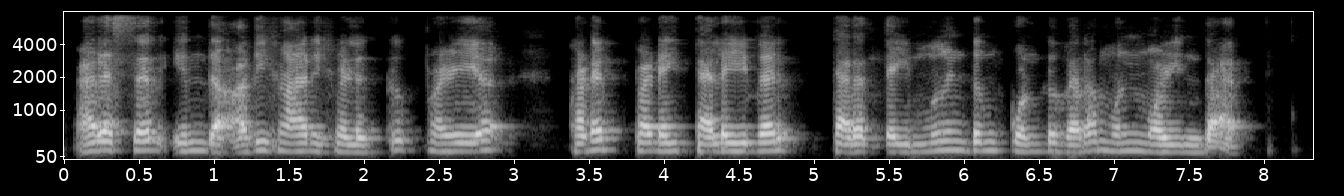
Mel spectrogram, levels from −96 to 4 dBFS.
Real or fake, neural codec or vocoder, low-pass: fake; codec, 44.1 kHz, 2.6 kbps, SNAC; 7.2 kHz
